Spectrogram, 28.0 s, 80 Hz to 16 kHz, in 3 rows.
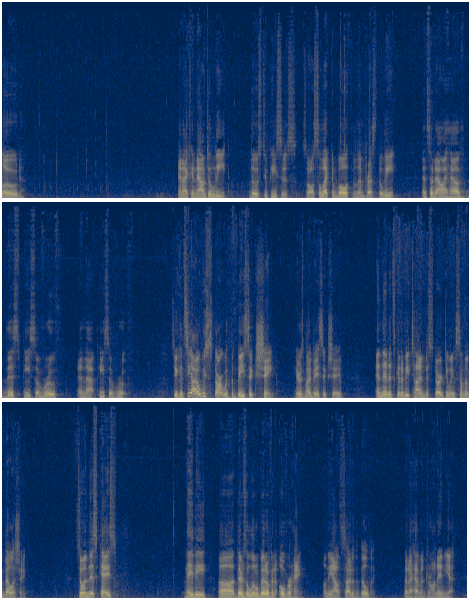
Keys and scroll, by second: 0.4 BackSpace, 6.7 Delete.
